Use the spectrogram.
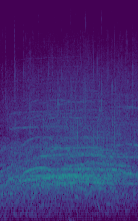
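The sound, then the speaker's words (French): A theatre audience in a full hall applauding between two scenes of a performance of Le Malade imaginaire, many hands clapping together into a dense, steady, dull wash of sound that holds at an even, fairly loud level throughout, with no voices standing out. “Entre deux scènes, les applaudissements emplissent la salle d'un bruit sourd.”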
